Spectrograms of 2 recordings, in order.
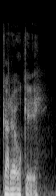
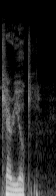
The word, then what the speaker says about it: karaoke: It's anime and it's karaoke, not karaoke.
